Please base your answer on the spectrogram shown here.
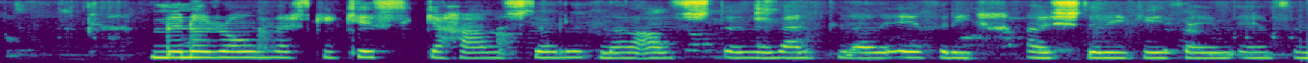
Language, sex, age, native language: Icelandic, female, 18-19, Icelandic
